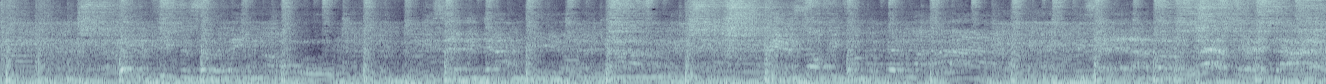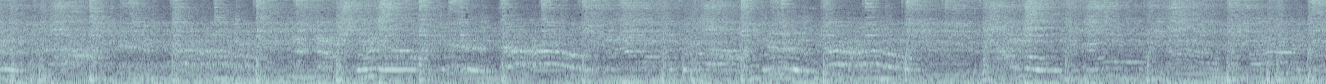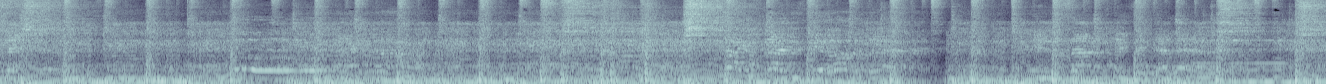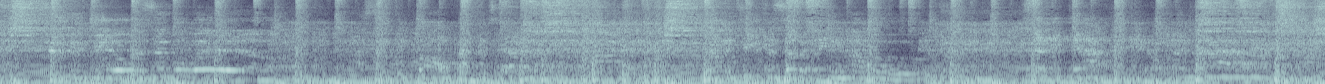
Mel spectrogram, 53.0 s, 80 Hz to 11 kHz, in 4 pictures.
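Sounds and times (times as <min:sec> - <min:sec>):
distorted electric guitars: 0:00.0 - 0:53.0
heavy rock band playing: 0:00.0 - 0:53.0
person singing: 0:10.8 - 0:27.4.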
